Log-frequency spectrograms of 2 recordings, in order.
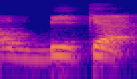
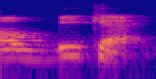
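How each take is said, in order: No difference in how they are said.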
